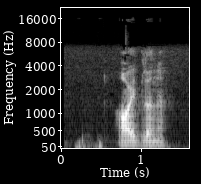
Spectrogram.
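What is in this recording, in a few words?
"ойдлыны", Komi, male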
